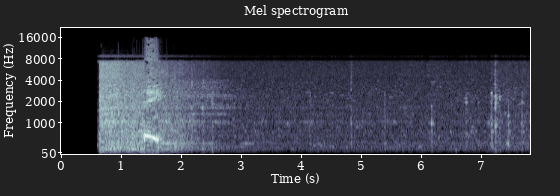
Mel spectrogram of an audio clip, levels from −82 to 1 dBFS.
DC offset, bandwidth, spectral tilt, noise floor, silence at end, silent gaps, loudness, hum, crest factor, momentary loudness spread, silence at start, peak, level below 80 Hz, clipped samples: under 0.1%; 16 kHz; -1.5 dB/octave; -42 dBFS; 0.1 s; none; -13 LUFS; none; 18 dB; 28 LU; 0.6 s; 0 dBFS; -64 dBFS; under 0.1%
